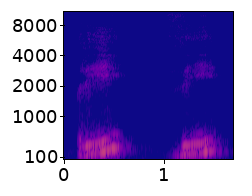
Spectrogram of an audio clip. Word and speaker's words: privilégio: encontrei é a dificuldade a primeira fila privilégio é com i nunca com é privilegiamos privilegiei privilegiaram e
